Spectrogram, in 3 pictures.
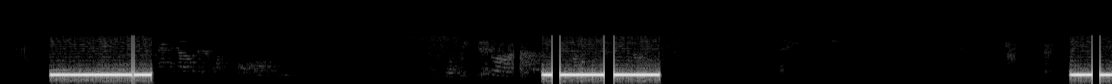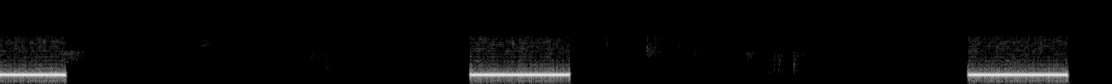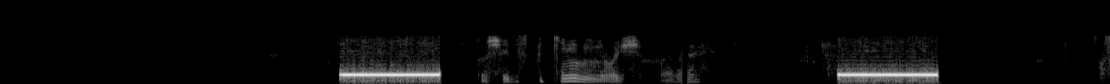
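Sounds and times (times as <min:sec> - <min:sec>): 
telephone ringback tone of an unanswered call: 0:00.5 - 0:01.6, 0:05.4 - 0:06.6, 0:10.7 - 0:11.8, 0:15.8 - 0:16.8, 0:20.8 - 0:21.8, 0:25.6 - 0:26.7, 0:30.6 - 0:31.6
speech: 0:27.2 - 0:29.4.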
